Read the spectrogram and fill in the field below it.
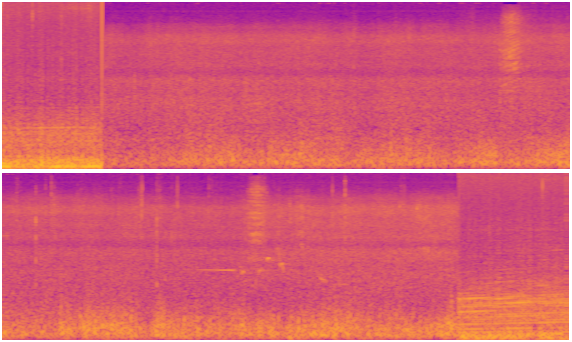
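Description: Tyres swish over a wet track at a distance.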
